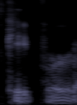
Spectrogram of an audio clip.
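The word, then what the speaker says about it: Cape Verde: It is Cape Ver. I pressed the pronunciation thing.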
